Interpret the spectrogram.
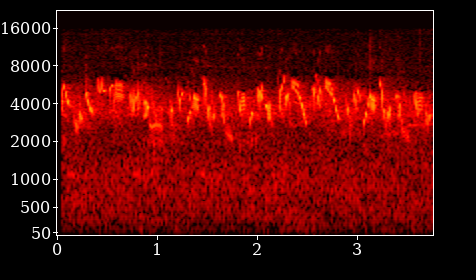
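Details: Eurasian skylark singing over a pasture where Japanese Black cattle graze, Hōki, Saihaku District, Tottori, Japan, 22 May 2021, cloudy and rainy at the start of the rainy season; an unbroken run of rapid, high warbling and chirping notes.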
